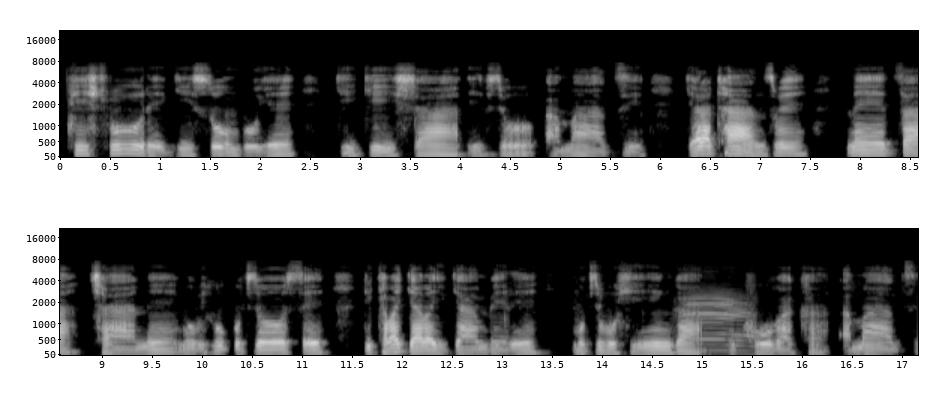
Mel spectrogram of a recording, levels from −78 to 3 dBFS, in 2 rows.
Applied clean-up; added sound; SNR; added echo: neural mask model RNNoise.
